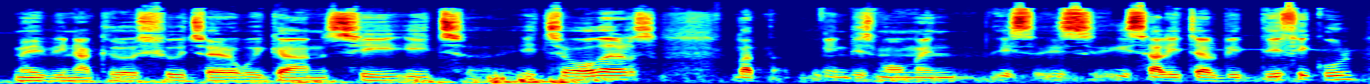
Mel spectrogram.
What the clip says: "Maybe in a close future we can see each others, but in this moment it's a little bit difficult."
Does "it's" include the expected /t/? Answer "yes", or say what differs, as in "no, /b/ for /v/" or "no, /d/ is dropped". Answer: no, /s/ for /t/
